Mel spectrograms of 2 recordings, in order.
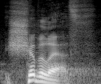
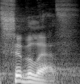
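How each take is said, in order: First: The word begins with an sh sound. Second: The word begins with a plain s sound. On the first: The speaker is from the group that says it natively. The speaker calls it right. "No, it's Shibboleth" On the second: The speaker is from a group that cannot say this sound. The speaker calls it wrong. "they couldn't pronounce the SHs, so they said Sibboleth"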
